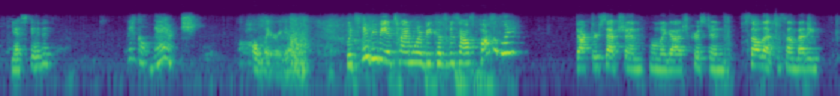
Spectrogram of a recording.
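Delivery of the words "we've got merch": hushed, pitched-up, attempted Scottish accent. Mimicking David Tennant's podcast merch plug, in a David Tennant Scottish accent. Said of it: "That's the only Scottish accent I will attempt to do".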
